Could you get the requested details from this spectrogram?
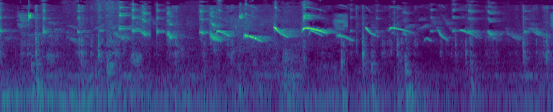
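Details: Green-winged saltator singing to stir a cold bird into song, as favoured by tournament breeders; after scattered clicks, clear down-slurred whistled notes follow in a quick run, roughly two per second, with a dry ticking background.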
